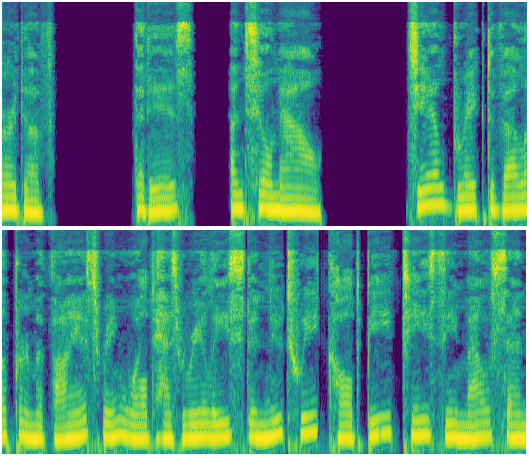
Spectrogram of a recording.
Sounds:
speech

